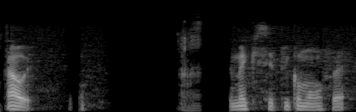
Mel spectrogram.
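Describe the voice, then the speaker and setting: A man's voice: fairly low pitch, flat delivery, measured pace, a bit bright, dry recording, dull audio. Grumbling young man with a cold. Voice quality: slightly stuffy, congested. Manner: grumbling, easily annoyed at lag. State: has a cold, coughing. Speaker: gamer. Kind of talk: casual gameplay commentary.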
